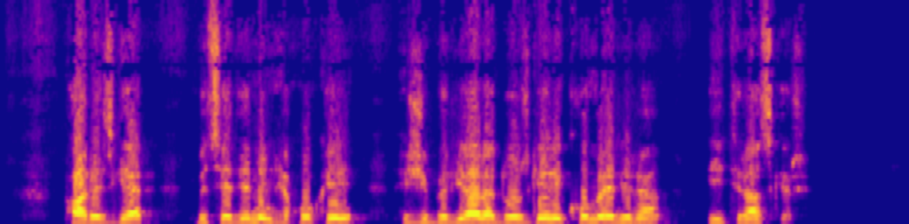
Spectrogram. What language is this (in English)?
Kurdish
